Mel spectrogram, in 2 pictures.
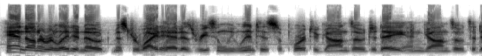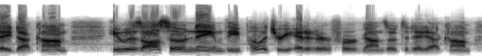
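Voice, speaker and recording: A man hosting, reading scripted material in a declamatory, deliberate way. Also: sits low, bright, forceful tone, a little hiss or hum, rough recording. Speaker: host. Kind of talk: scripted news narration and poem reading.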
